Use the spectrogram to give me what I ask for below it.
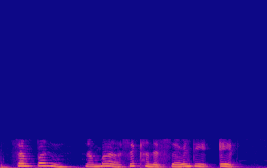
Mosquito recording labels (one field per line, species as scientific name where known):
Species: no mosquito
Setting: cup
